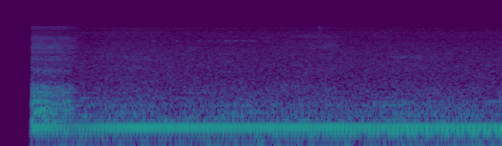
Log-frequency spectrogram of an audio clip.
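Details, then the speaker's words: Pet named Quinny snoring while asleep, tuckered out: steady low rumbling breath noise with rhythmic fluttering quality, faint room hum underneath; snoring. "Hmm. I caught you snoring, buddy. Oh, he's wake snoring. He's so tuckered out."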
